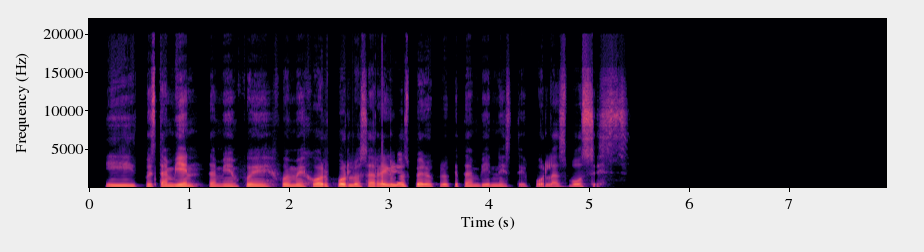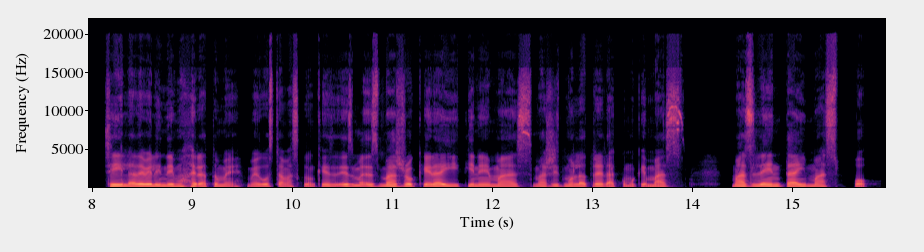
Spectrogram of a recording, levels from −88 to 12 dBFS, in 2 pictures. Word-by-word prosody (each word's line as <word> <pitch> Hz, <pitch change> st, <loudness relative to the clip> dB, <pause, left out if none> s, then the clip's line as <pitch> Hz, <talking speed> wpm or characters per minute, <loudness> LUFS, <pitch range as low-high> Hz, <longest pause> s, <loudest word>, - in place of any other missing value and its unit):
y, 120 Hz, -1 st, 0 dB
pues, 125 Hz, +1 st, -4 dB
también 130 Hz, -1 st, +2 dB
también 125 Hz, 0 st, -3 dB
fue 125 Hz, -3 st, -1 dB
fue 135 Hz, -1 st, +1 dB
mejor 135 Hz, +7 st, +2 dB
por 165 Hz, -6 st, +5 dB
los 120 Hz, 0 st, -1 dB
arreglos, 145 Hz, +11 st, +2 dB
pero 120 Hz, -2 st, +2 dB
creo 120 Hz, -1 st, -5 dB
que -, -, -8 dB
también, 115 Hz, -1 st, -4 dB
este, 115 Hz, 0 st, -10 dB
por -, -, -6 dB
las -, -, -7 dB
voces. -, -, -5 dB, 2.8 s
Sí, 135 Hz, -2 st, +6 dB
la 125 Hz, -1 st, +3 dB
de 125 Hz, -, +7 dB
Belinda 130 Hz, +4 st, +5 dB
y 150 Hz, -, +3 dB
Moderato 130 Hz, -1 st, 0 dB
me 125 Hz, 0 st, -6 dB
me 115 Hz, -, -5 dB
gusta 115 Hz, -1 st, -2 dB
más 110 Hz, +2 st, -6 dB
como -, -, -6 dB
que, 130 Hz, -, -3 dB
e 135 Hz, -, -2 dB
es 155 Hz, -, +1 dB
más 160 Hz, -1 st, -1 dB
más 175 Hz, 0 st, +2 dB
rockera 155 Hz, -2 st, +3 dB
y 140 Hz, -6 st, +2 dB
tiene 125 Hz, +1 st, -2 dB
más 120 Hz, -1 st, -2 dB
más 120 Hz, +2 st, -4 dB
ritmo, 125 Hz, 0 st, -3 dB
la 120 Hz, -1 st, +1 dB
otra 125 Hz, +1 st, 0 dB
era 115 Hz, -, 0 dB
como -, -, -9 dB
que, -, -, -6 dB
más -, -, -3 dB, 0.4 s
más 135 Hz, -1 st, +3 dB
lenta 145 Hz, +5 st, +3 dB
y 140 Hz, -, +1 dB
más 120 Hz, 0 st, -3 dB
pop. -, -, -3 dB
125 Hz, 190 wpm, -23 LUFS, 120-135 Hz, 2.8 s, de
